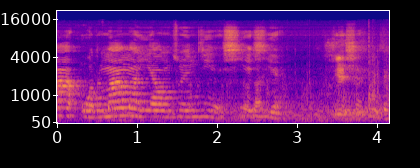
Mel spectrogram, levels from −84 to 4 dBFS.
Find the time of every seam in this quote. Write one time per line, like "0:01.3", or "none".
none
